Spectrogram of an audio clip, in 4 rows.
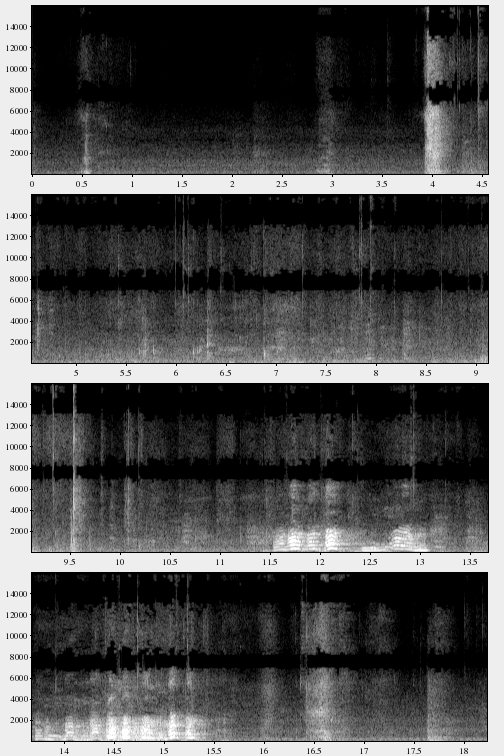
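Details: A 43 lb Belgian Malinois taunting a 110 lb German Shepherd indoors: after scattered knocks and a sharp clack, two bursts of wavering, harmonic whines and yips rise and fall, each lasting one to two seconds, then quiet.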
